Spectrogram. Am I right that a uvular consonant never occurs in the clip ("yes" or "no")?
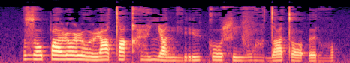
no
